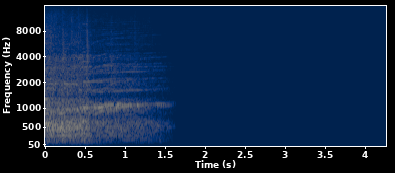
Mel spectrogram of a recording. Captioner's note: cheers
